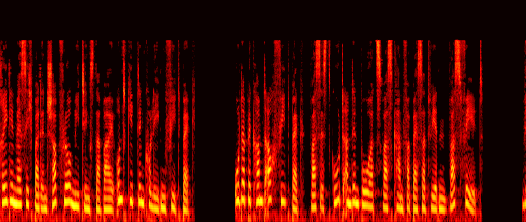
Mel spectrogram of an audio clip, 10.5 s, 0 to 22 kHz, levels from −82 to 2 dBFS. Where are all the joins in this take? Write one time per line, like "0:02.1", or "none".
none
